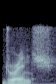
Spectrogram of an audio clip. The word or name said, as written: drench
